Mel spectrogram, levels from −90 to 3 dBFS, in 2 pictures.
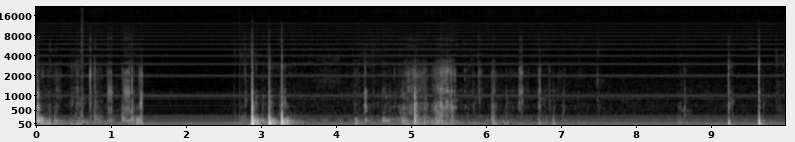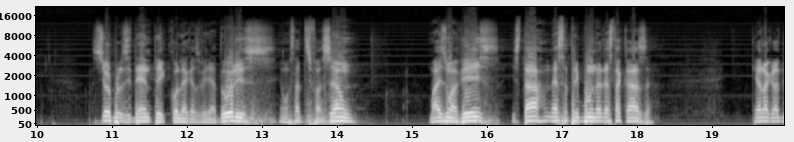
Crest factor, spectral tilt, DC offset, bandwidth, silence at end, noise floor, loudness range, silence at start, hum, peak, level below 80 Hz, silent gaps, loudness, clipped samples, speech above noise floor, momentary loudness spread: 14 dB; -6 dB/octave; under 0.1%; 13.5 kHz; 0 s; -51 dBFS; 13 LU; 0 s; 60 Hz at -40 dBFS; 0 dBFS; -30 dBFS; none; -11 LUFS; 0.5%; 42 dB; 21 LU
